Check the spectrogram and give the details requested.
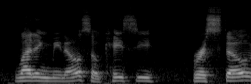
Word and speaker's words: Bristow: That's going to be pronounced Bristow. So Casey Bristow as in tow truck instead of tow.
